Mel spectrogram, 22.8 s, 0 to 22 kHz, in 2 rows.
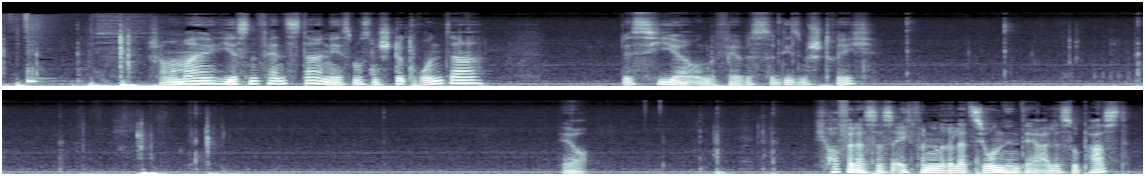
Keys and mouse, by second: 0.0 Tab, 1.3 KP_1, 3.8 middle click, 4.6-7.2 middle drag, 7.2 Tab, 7.9 right click, 8.3 Tab, 12.9 KP_5, 15.4 middle click, 18.9-22.8 middle drag.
